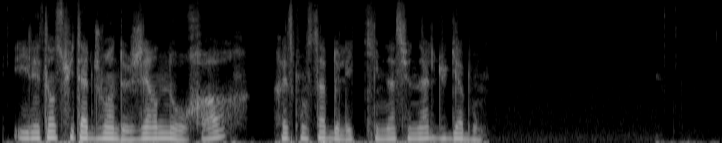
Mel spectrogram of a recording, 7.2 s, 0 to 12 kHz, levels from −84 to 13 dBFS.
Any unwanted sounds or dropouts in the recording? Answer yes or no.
no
